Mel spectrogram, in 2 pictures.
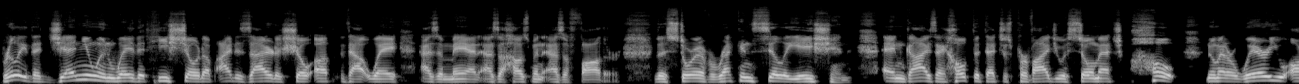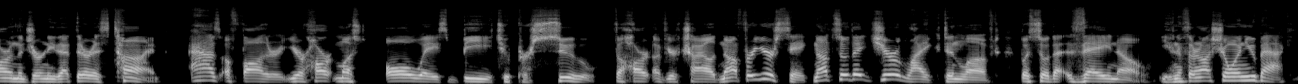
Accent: American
